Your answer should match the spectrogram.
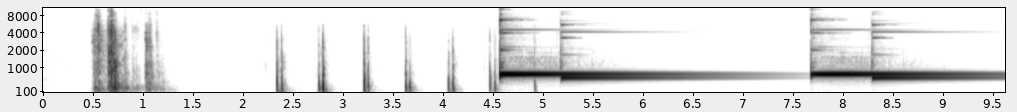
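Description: A brief rustling thump, then five quick knocks on a teacher's door, followed by an electronic doorbell chiming twice, each two-note ding-dong ringing out and slowly fading.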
